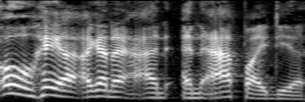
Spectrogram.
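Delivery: ordinary delivery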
